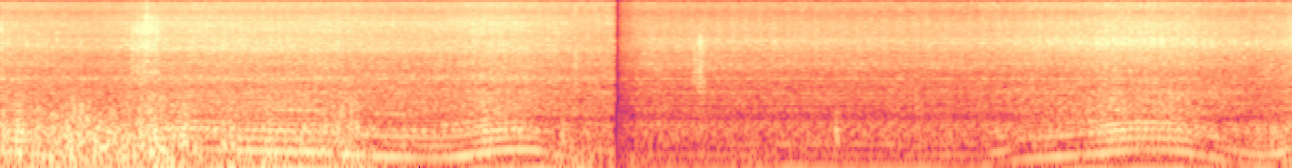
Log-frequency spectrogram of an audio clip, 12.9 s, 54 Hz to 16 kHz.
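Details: 2007 Toyota Yaris 1.3 petrol pulling off in low gear under load with a rough, rhythmic rattle. It is normal when revved stationary; tightening the manifold bolts didn't fix it. The serpentine (aux) belt was the diagnosed cause.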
